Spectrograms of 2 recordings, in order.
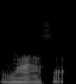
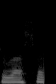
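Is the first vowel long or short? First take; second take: long; short. First: The first vowel is long. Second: The first vowel is short. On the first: The speaker calls it wrong. "not rasa" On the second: The speaker calls it right. "it's a short A, it's rasa"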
